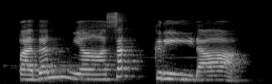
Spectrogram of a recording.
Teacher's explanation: So the N and K, the Dvitvam there, it has to be heard.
